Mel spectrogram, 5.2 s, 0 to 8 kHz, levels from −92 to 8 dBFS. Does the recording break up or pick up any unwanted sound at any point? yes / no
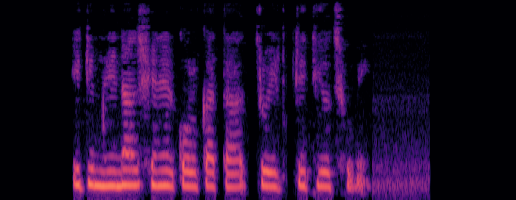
no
